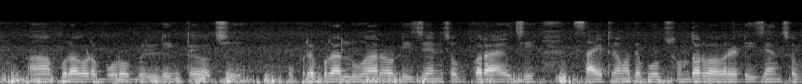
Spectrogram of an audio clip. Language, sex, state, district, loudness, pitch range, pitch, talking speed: Odia, male, Odisha, Malkangiri, -17 LUFS, 115-125 Hz, 125 Hz, 165 wpm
